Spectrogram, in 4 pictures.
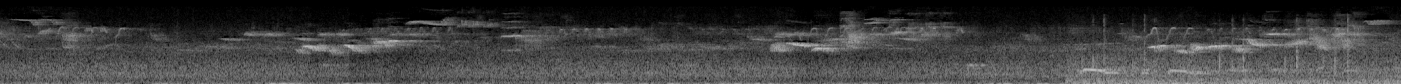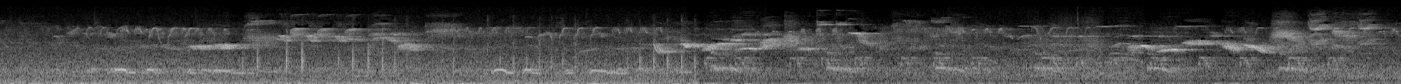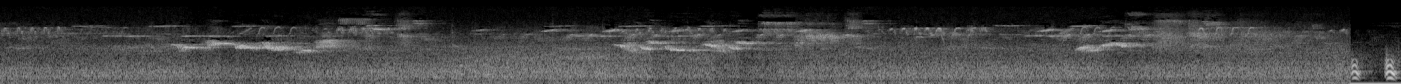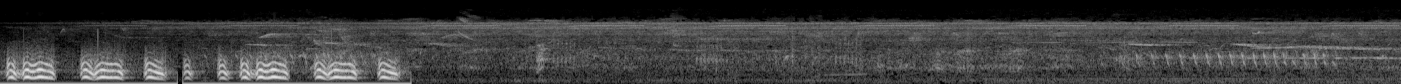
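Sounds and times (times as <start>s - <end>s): birds chirping and trilling: 0.0s - 56.0s
steady outdoor hiss: 0.0s - 56.0s
low bird calls: 9.6s - 27.6s, 41.2s - 46.2s.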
